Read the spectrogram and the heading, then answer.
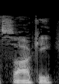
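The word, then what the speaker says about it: Psaki: Jen P is silent. Saki.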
